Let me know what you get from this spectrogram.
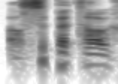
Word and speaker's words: Elsipogtog: Elsipogtog Hawks.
